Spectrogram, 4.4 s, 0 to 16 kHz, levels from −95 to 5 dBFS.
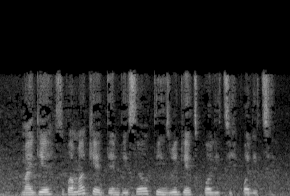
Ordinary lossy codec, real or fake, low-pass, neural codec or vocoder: MP3, 48 kbps; real; 9.9 kHz; none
